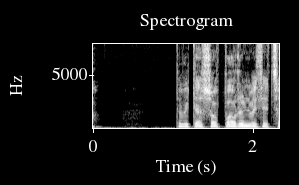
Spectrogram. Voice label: "sobr", Welsh

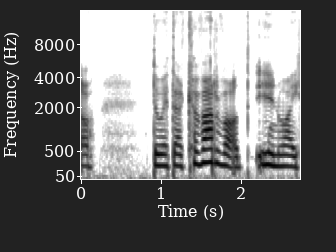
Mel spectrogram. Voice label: "cyfarfod", Welsh

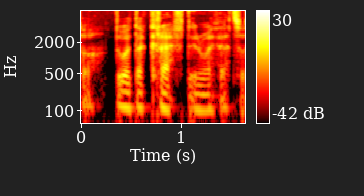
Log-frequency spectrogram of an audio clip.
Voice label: "crefft", welsh

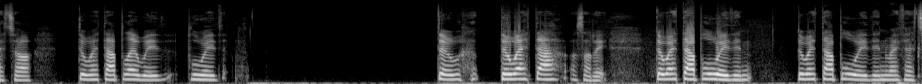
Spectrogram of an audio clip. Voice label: "blwydd", Welsh

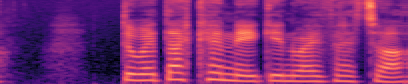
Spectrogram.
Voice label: "cynnig", Welsh

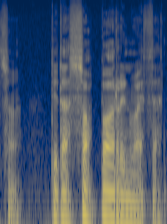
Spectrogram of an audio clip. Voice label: "sobr", Welsh

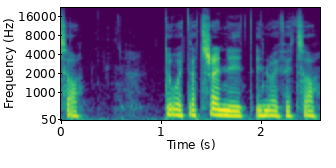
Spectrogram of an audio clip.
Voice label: "trennydd", Welsh

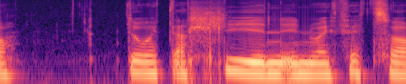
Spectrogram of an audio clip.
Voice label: "llun", Welsh

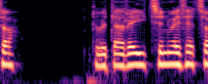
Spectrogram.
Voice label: "reit", Welsh

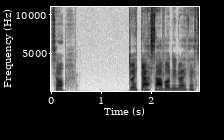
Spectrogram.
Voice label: "safon", Welsh

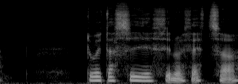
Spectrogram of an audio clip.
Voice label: "syth", Welsh

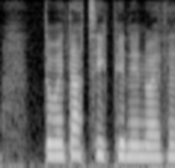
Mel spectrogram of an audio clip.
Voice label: "tipyn", Welsh

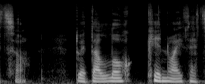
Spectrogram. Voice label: "lwc", Welsh

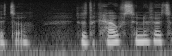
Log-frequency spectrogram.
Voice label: "caws", Welsh

